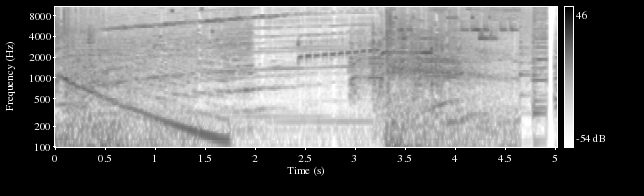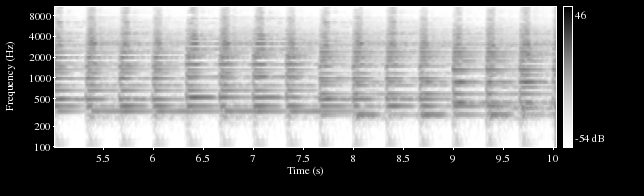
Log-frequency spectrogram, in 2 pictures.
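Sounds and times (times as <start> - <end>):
rising electronic tones: 0.0 - 4.7.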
